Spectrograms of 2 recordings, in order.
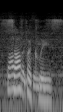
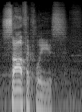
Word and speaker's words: Sophocles: bit here I'm actually I cannot figure out how to pronounce this name I've seen this name so many times too um in like Pokemon Masters and just so many different things um how to pronounce and I know it's like based off of a uh like an an old like Greek here we go here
